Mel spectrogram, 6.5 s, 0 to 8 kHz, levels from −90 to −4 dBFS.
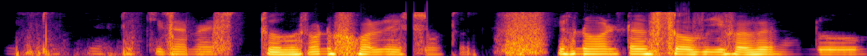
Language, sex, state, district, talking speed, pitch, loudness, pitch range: Bengali, male, West Bengal, Purulia, 120 wpm, 125 Hz, -15 LUFS, 120-130 Hz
